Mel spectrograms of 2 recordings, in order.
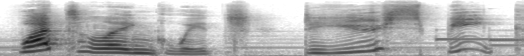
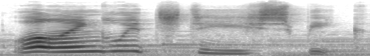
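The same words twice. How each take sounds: First: It is said in a polite customer-service voice. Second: It is said in her ordinary everyday voice.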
